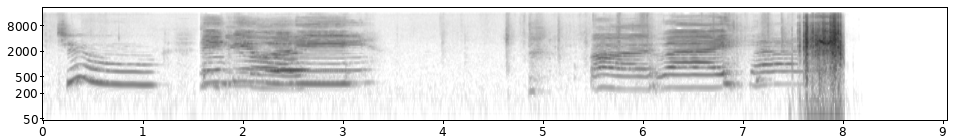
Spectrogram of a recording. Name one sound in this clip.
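Young girls and a teenage girl sing and call out brightly together, close by.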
